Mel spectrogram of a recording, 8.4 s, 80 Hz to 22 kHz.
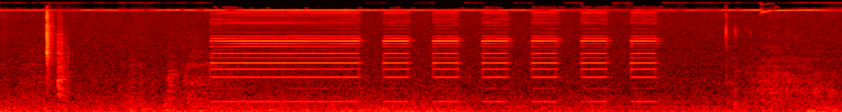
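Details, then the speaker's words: Early-90s Australian Microbyte HC120 XT-clone computer: power switch click, then one long and six short beeps, a BIOS error because settings are lost to a flat BIOS backup battery after power is disconnected. "those series of beeps and the squiggliness on the screen at the moment is basically due to a flat BIOS battery. Well, the BIOS not being set."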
